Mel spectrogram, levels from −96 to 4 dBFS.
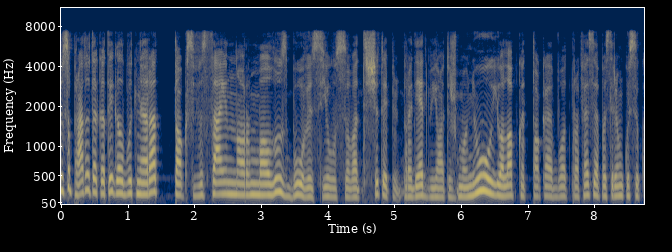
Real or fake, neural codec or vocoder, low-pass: fake; codec, 16 kHz, 8 kbps, FreqCodec, larger model; 7.2 kHz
